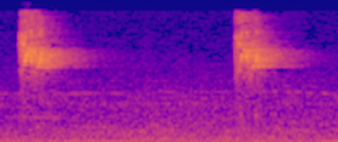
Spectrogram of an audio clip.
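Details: Baby sparrow giving two sharp, high chirps about a second and a half apart, each a brief bright burst falling away quickly, over a quiet low hum.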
